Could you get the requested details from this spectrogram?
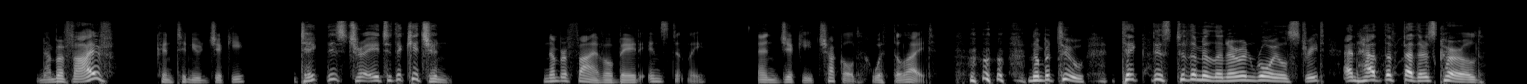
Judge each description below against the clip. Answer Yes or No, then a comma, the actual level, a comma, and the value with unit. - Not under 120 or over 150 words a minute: Yes, average, 140 wpm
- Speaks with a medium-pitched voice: Yes, medium, 155 Hz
